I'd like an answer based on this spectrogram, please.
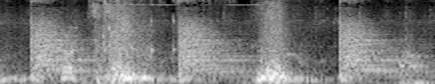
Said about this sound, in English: Yeah, each weapon has a different sound that it plays when it bounces off a wall. Yeah. Wait, what is it? No, but oh, here's a big hammer. Firing blindly at the wall. Wham!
